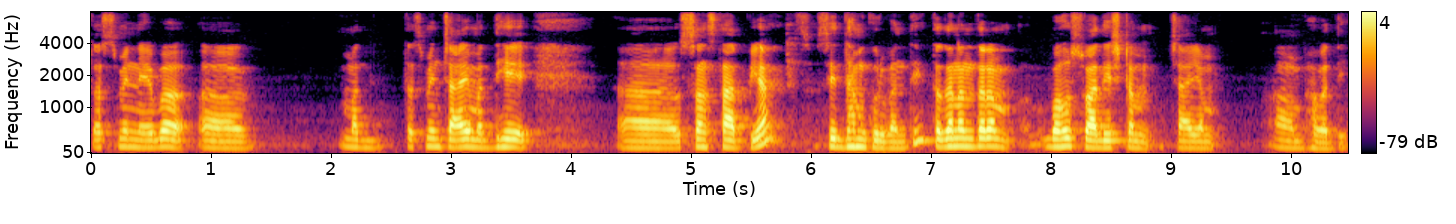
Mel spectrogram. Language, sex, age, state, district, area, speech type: Sanskrit, male, 18-30, Odisha, Puri, rural, spontaneous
